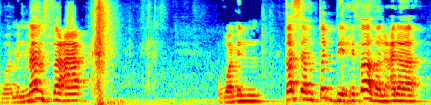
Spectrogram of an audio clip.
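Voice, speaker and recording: A man's voice: high-pitched, lively intonation, slow pace, noisy background. A man making a prank phone call in a hesitant, stalling way. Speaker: prank caller. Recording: echoey room.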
